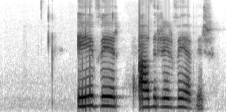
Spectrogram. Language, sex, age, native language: Icelandic, female, 6, Icelandic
